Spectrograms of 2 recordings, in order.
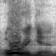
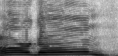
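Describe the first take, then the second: First: The word ends with a 'gun' sound. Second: The word does not end with a 'gun' sound. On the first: The speaker calls it right. "the best way to do it is just say Ori, O R Y, and then gun" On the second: The speaker calls it wrong. "nothing worse than hearing that"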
